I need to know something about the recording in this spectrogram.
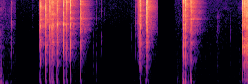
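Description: Short, dry metallic clicking and rattling: a half-second rattle about half a second in, then two brief clicks near the end, with dead silence between.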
